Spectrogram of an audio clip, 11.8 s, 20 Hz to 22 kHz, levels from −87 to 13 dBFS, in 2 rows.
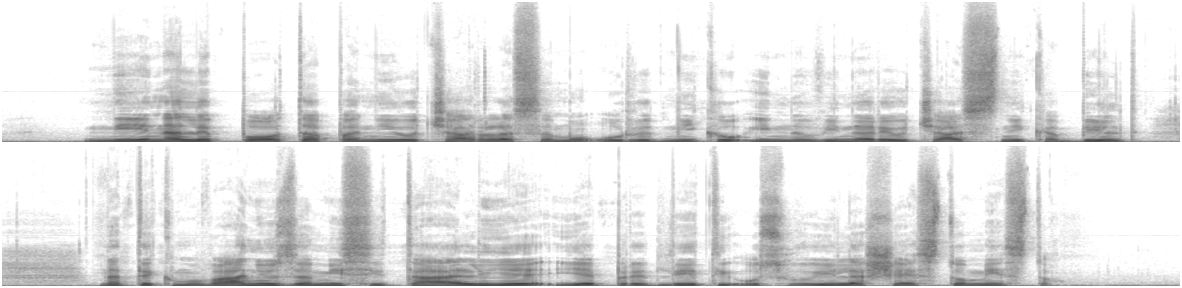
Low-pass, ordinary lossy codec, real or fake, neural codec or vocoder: none; none; real; none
